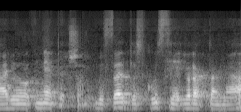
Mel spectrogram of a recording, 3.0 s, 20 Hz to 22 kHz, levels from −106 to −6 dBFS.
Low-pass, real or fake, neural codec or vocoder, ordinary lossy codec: 14.4 kHz; fake; codec, 32 kHz, 1.9 kbps, SNAC; Opus, 16 kbps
